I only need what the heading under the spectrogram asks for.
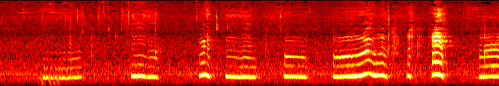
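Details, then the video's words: Three-year-old red toy poodle Donut, a female, whining through the usual game: a rapid run of eight or more short, thin whines, some rising and falling, separated by brief pauses. "Donut and Her Whine"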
